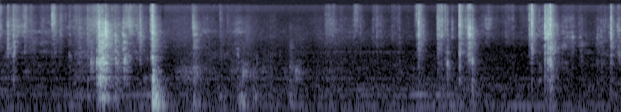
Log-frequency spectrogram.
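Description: Paper cards rustle and tap as hands handle them.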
